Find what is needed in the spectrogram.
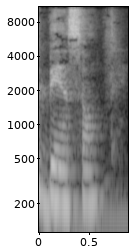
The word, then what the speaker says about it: bênção: Contudo, em alguns casos, pode não coincidir com o acento tónico, de que bênção é exemplo.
